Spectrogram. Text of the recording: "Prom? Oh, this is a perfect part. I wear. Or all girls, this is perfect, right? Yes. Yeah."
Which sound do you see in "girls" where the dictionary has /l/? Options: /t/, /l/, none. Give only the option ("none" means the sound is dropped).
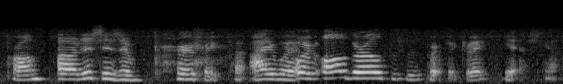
/l/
